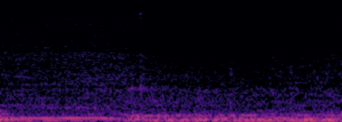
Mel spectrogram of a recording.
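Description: Low, steady background hum with faint hiss, with no distinct event.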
